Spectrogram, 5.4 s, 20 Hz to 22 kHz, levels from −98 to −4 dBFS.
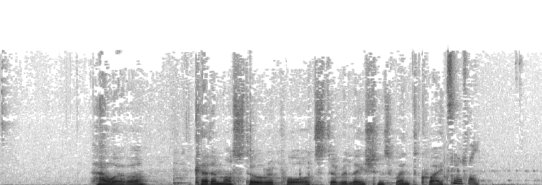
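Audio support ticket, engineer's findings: Section at the wrong speed, 4.45 s to end: speech plays at double speed, pitch around 10 semitones up, likely from a clock mismatch. Spectrogram shows harmonics jumping upward, waveform visibly compressed.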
